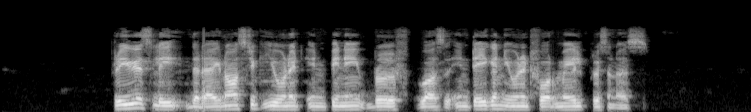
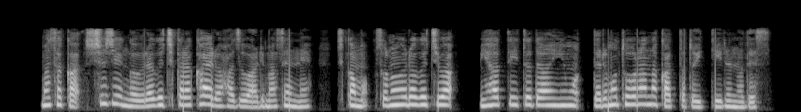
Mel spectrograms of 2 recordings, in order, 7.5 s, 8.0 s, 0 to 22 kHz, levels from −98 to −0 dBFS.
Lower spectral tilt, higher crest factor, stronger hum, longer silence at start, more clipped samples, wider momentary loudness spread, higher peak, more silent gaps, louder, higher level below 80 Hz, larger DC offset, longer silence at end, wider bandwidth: first, -6.5 dB/octave vs -5 dB/octave; about the same, 14 dB vs 16 dB; neither; first, 1.15 s vs 0.45 s; neither; about the same, 8 LU vs 6 LU; first, -2 dBFS vs -8 dBFS; second, none vs 4.69-4.80 s; first, -16 LUFS vs -24 LUFS; first, -56 dBFS vs -62 dBFS; neither; first, 1.1 s vs 0.35 s; about the same, 7.8 kHz vs 7.8 kHz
